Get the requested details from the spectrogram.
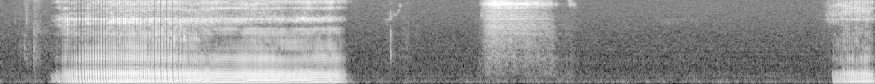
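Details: Brindle French Bulldog snoring as loudly as a middle-aged man: a loud, rattling, rough snore on a long breath, then a quiet pause and a snort, while asleep.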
